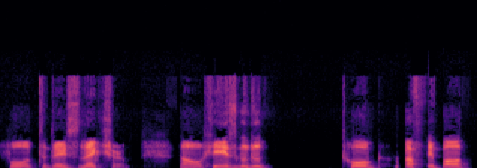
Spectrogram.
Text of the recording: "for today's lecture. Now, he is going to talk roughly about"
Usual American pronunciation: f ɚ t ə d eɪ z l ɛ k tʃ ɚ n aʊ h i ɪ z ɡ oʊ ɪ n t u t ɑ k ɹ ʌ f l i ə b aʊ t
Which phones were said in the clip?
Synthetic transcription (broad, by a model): f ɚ t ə d eɪ s l ɛ k tʃ ɚ n aʊ h i ɪ z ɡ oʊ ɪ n t u t ɑ k ɹ ʌ f l i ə b aʊ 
